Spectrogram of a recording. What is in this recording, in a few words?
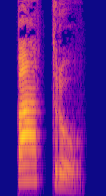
"patro", esperanto; leciono1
